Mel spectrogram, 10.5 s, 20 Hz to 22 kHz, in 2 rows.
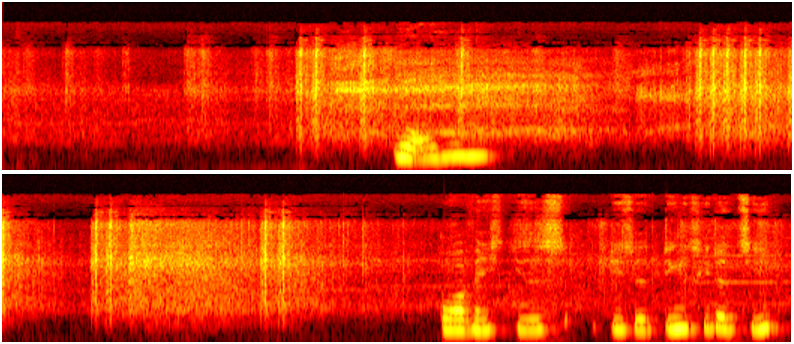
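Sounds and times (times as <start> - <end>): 
sniper rifle gunfire in a video game: 1.2 - 3.0, 4.5 - 7.8
speech: 2.6 - 3.4, 8.3 - 10.5.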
